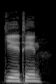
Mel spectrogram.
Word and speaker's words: guillotine: Guillotine. Guillotine. Guillotine. Guillotine. I like guillotine. Well, that's how it looks, but it's pronounced guillotine.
